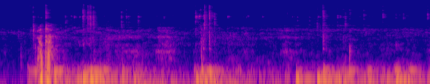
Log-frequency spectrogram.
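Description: Typing on a computer keyboard: a scattered run of sharp key clicks.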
